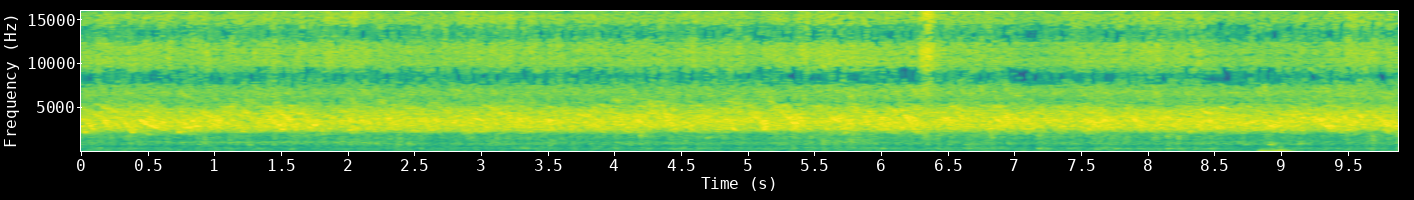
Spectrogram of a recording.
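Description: Hardy three-breed crossbred chickens cluck softly in a farm pen, scattered low calls over a constant background hiss, with a brief flutter of wings near the end.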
